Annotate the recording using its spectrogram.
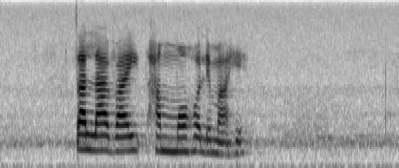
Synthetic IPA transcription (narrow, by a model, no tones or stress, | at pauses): t͡sʼalabaiham̩mɔɦɔlɪmaːɦɪ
